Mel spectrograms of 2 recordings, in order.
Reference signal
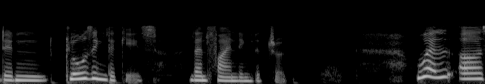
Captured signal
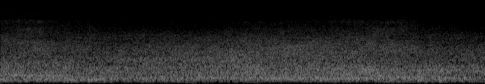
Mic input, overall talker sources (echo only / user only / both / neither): neither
